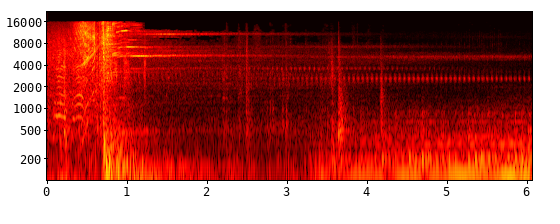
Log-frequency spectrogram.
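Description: A voice's cry ends just at the start, followed by a single loud thud about a second in. A few faint knocks follow in a quiet stretch, then a low, dark music drone swells in halfway through.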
